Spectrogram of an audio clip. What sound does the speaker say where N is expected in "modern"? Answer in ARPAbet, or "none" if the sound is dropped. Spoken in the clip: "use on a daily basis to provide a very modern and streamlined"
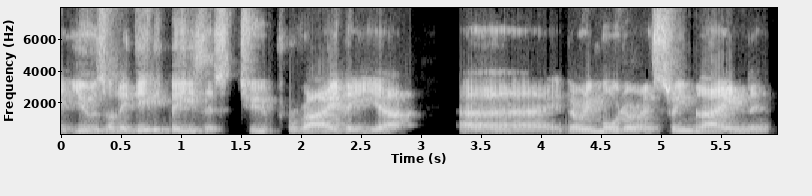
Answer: none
